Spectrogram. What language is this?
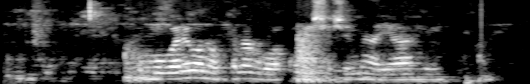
Kinyarwanda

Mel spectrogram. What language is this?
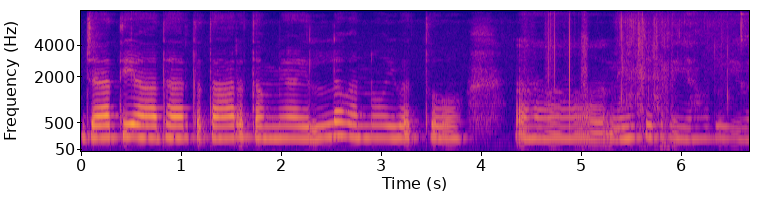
Kannada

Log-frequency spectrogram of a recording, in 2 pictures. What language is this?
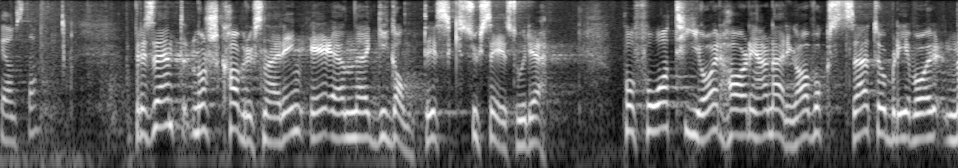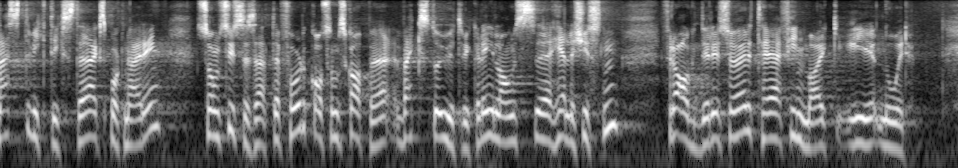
Norwegian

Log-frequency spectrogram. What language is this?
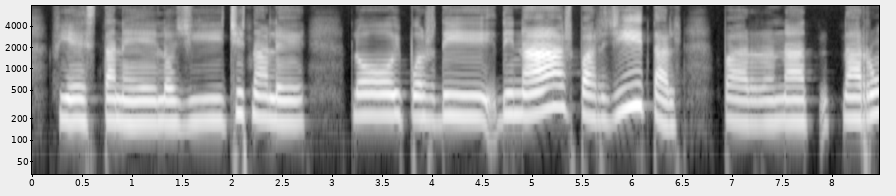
Mazaltepec Zapotec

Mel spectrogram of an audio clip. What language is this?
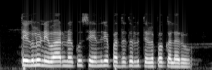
Telugu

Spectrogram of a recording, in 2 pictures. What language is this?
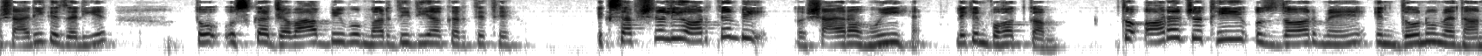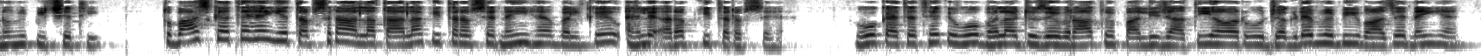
Urdu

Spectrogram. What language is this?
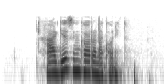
Persian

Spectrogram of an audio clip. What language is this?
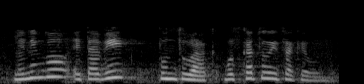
Basque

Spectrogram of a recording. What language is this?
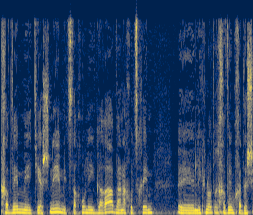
Hebrew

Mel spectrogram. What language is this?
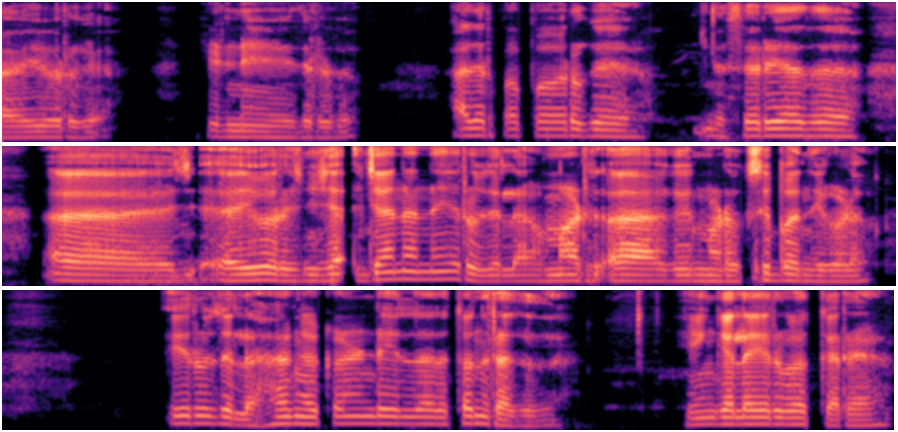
Kannada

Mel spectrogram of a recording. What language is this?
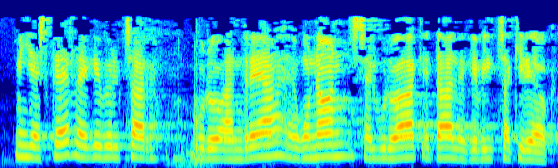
Basque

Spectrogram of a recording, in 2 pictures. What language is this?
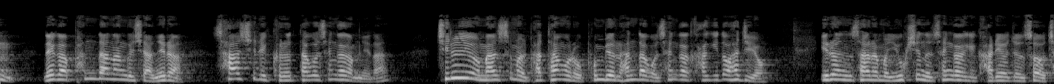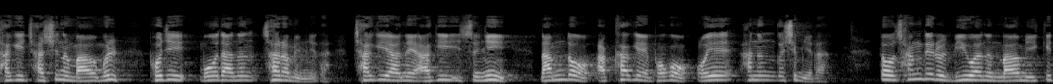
Korean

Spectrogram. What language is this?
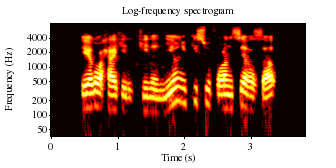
Kabyle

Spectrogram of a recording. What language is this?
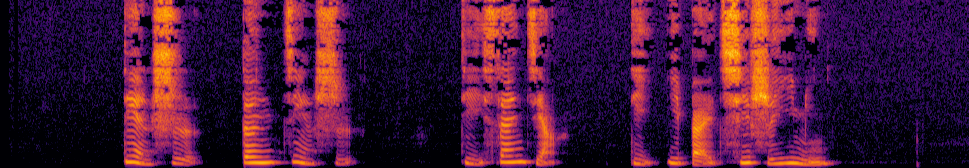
Chinese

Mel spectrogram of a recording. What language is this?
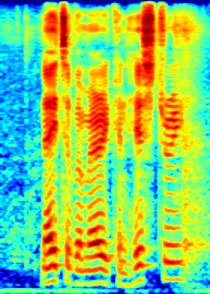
English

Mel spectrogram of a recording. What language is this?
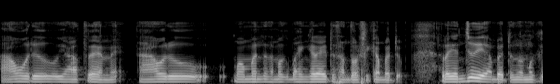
Malayalam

